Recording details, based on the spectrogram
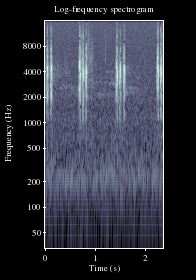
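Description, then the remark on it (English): A white-headed woodpecker gives its sharp, high double call, repeated in four quick bursts of clipped notes spaced about half a second apart, clear against a quiet background. “They're quiet birds, not always obvious, but listen for their double call.”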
